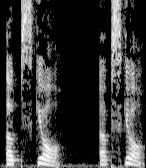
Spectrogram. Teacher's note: into it,后面半句 prejudice always obscures thetruth。后半句的一个要点就是 obscure 这个词里面这个 b 的发音不要十足爆破啊，不是 obscure 而是 obscure, obscure 相当于只上下嘴唇眯一下之后就过渡到后面的音了，不能真正的爆破发 b， b 不是 ab， ab 而是 ab， ab 在这个位置憋一下 obscure,obscure。那 s 后面的清辅音不送气，不发 obscure 而是发成 obscure，从 k 的音变成类似于 g 的发音 obsc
